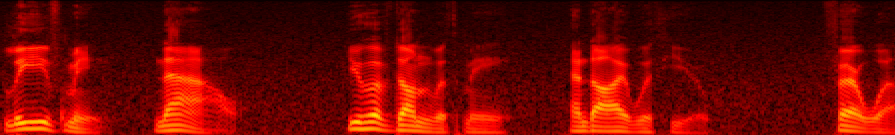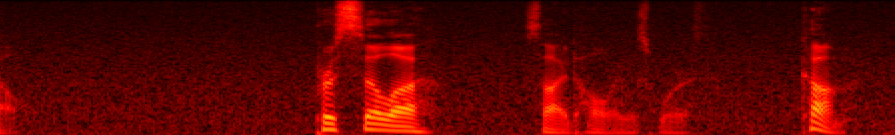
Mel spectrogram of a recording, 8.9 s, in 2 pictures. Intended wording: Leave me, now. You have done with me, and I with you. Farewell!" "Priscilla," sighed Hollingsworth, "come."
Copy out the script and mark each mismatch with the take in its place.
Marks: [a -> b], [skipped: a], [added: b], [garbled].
Leave me, now. You have done with me, and I with you. Farewell!" "Priscilla," sighed Hollingsworth, "come."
